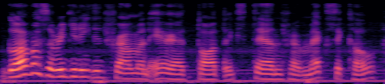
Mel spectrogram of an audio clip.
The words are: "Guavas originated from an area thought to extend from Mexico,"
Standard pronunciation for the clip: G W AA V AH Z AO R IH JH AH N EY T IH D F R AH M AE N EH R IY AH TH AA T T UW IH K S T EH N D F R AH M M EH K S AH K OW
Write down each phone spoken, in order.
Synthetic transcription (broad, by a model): G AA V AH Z AO R IH JH AH N EY T IH D F R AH M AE N EH R IY AH T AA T T UW IH K S T EH N D F R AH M M EH K S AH K OW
